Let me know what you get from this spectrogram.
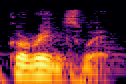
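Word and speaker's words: Corenswet: you're Superman, you know, and then now David Corin sweat. Is is that what is that? Is that how we uh pronounced it? Because I probably just Corin. Corinwat. Yeah, there you go. Corinwat.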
